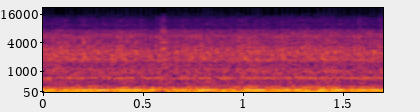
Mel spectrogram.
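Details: Ford 302 with Autolite 4100 carburetor and an A/C idle-up setup (1980–85 Bronco 5.0 vacuum-diaphragm idle-up unit plus 2010 Ranger IMRC control solenoid), vacuum reconnected. With the A/C on, a steady, even idle holds firm with no sag or hunting. Idle-up works normally.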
